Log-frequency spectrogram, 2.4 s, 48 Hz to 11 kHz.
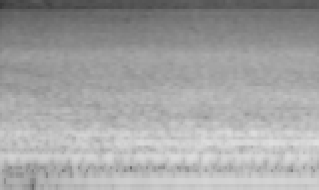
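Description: A 1998 20-inch box fan running on its high setting, a steady whir with a constant low hum. It sounds slower than high, more like medium.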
